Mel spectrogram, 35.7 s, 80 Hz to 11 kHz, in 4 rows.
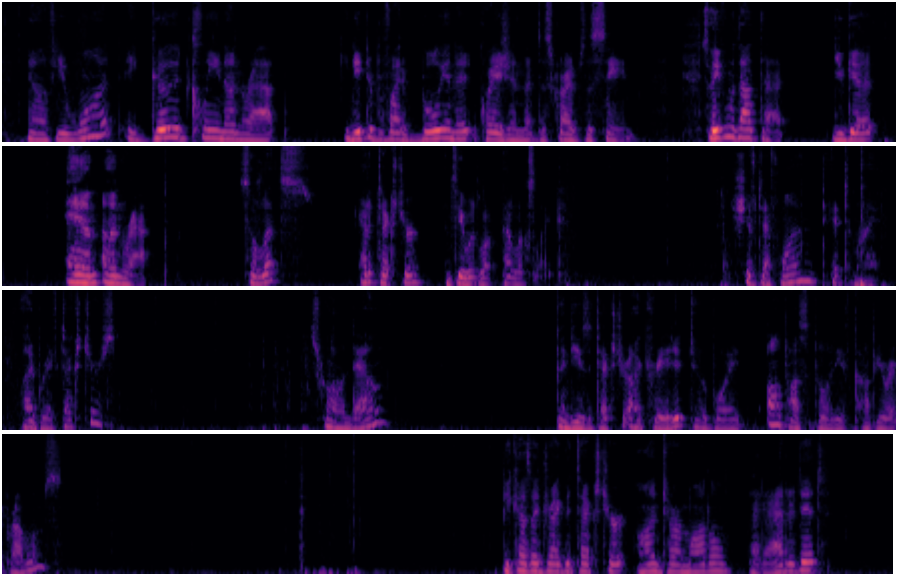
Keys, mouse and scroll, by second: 0.0 click, 15.4 click, 16.8 shift+F1, 17.5 shift+F1, 18.9 click, 19.3-20.0 drag, 20.3-21.1 scroll down 9, 21.1 scroll up 1, 21.2-22.8 scroll down 6, 23.4 click, 27.7-28.2 scroll down 4, 28.1-28.4 scroll up 2, 28.4 click, 29.3 scroll up 2, 29.8 shift+click, 29.9 shift+a, 30.2 s, 33.2-35.7 scroll up 2.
